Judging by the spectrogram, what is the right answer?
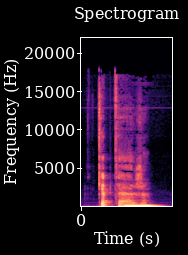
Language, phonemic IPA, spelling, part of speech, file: French, /kap.taʒ/, captage, noun, LL-Q150 (fra)-captage.wav
- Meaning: 1. capture 2. harnessing (of energy) 3. picking up (of a radio station)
